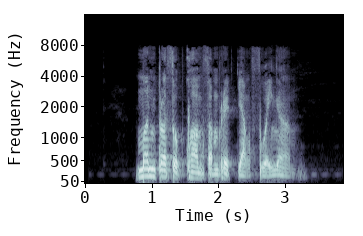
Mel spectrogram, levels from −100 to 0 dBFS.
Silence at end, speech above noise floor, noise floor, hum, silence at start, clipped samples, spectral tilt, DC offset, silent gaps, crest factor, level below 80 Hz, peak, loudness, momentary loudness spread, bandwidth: 0.75 s; 60 dB; -76 dBFS; none; 0.75 s; under 0.1%; -7.5 dB/octave; under 0.1%; none; 16 dB; -50 dBFS; -2 dBFS; -16 LUFS; 8 LU; 8 kHz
